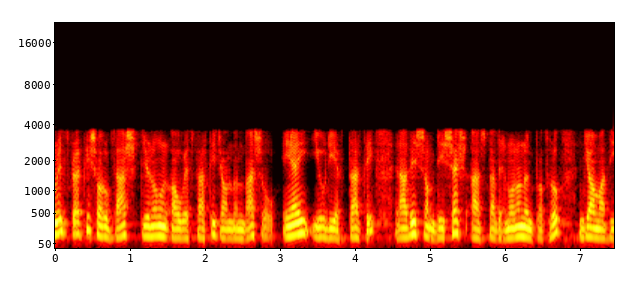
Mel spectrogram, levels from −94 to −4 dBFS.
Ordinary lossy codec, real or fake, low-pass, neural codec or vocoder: none; fake; 3.6 kHz; codec, 24 kHz, 0.9 kbps, WavTokenizer, small release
